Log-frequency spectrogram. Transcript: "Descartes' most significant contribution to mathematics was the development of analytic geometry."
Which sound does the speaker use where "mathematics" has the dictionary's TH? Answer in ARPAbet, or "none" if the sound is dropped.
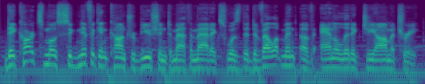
TH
